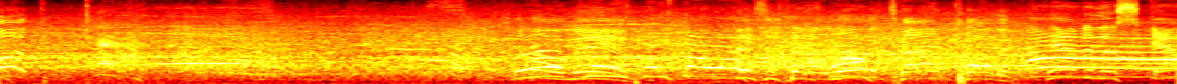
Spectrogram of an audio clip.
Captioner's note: applause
